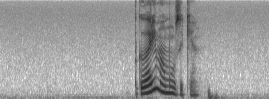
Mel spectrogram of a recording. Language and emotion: Russian, neutral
